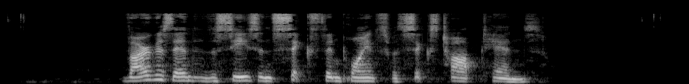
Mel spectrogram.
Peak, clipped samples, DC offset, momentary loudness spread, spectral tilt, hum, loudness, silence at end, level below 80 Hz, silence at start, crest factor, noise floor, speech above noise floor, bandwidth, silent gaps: -2 dBFS; under 0.1%; under 0.1%; 8 LU; -3 dB/octave; none; -20 LUFS; 1.5 s; -68 dBFS; 1.25 s; 20 dB; -83 dBFS; 62 dB; 11.5 kHz; none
